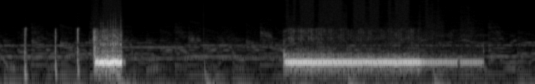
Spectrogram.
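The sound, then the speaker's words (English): An outgoing phone call: three quick dialing blips, then a short ring tone and a longer steady ringback tone about two seconds long, clear with no voices. “I wasn't sure you were going to answer the phone.”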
